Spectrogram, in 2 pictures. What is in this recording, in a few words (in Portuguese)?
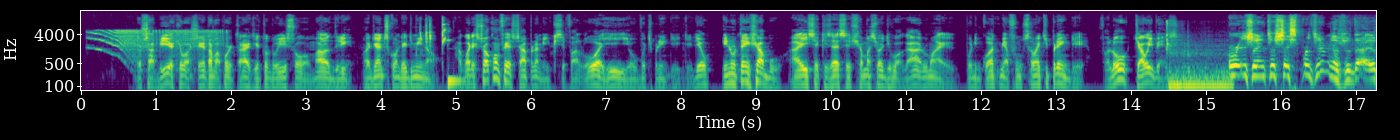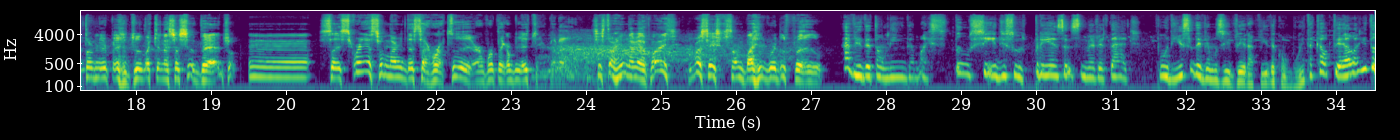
voz caricata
